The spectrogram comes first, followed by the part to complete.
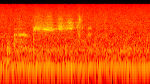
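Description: A soft, breathy human voice sound lasting about a second near the start, over a steady low hum.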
